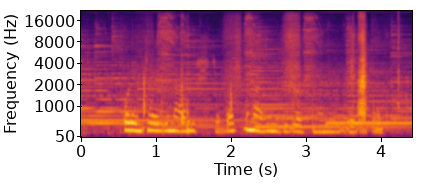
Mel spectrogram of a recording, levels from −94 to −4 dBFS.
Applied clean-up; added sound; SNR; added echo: none; Harp + Sink (filling or washing); 4 dB; none.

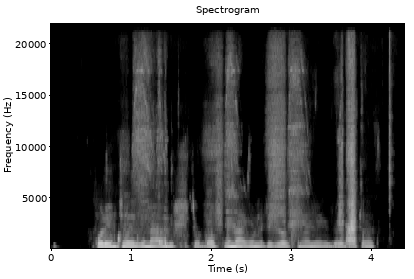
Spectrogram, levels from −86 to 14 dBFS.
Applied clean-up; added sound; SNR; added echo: neural mask model Resemble Enhance denoiser.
